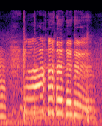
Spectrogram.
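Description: A child laughing in a quick run of short high-pitched "ha-ha" laughs that fall in pitch, starting about half a second in and dying away near the end.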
